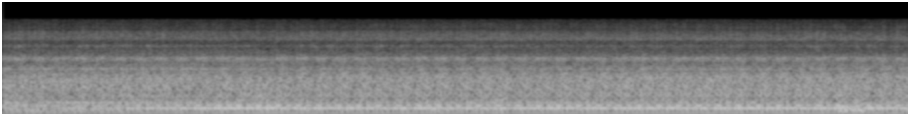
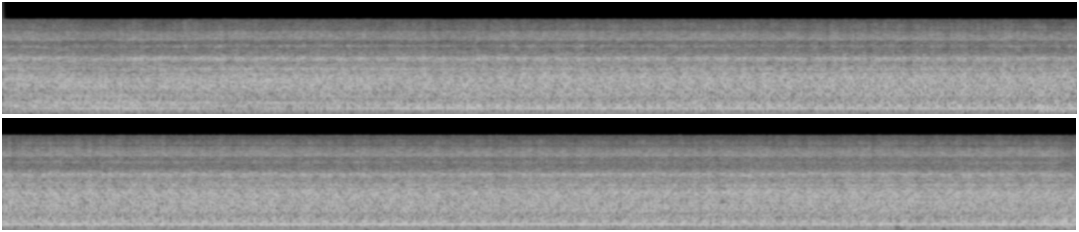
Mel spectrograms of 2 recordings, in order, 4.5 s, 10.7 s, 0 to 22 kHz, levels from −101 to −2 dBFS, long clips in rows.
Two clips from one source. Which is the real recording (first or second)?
first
